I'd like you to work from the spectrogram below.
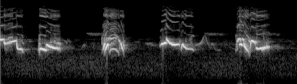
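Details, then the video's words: American robin song: clear whistled, slightly warbling phrases around the upper mid range, five short carolling phrases about half a second apart, each dropping in pitch, in a quiet setting with no other sounds. "American Robin Song"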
